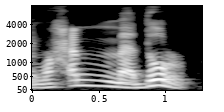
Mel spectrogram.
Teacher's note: মিমের মধ্যে তাসদীদ হওয়ার কারণে ওয়াজিব গুন্না হয়েছে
